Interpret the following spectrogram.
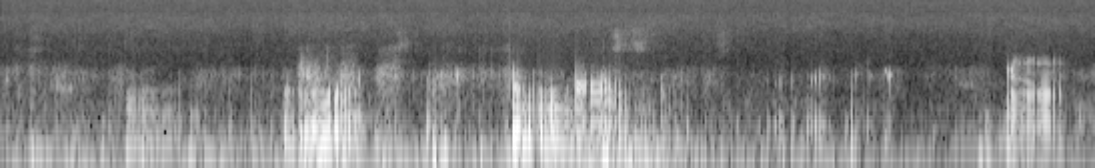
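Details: Low rumbling and gurgling with louder bubbly surges and brief squeaks from a person's belly, stomach or intestines uncertain, whole belly felt bubbly; bowel sounds (borborygmi).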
